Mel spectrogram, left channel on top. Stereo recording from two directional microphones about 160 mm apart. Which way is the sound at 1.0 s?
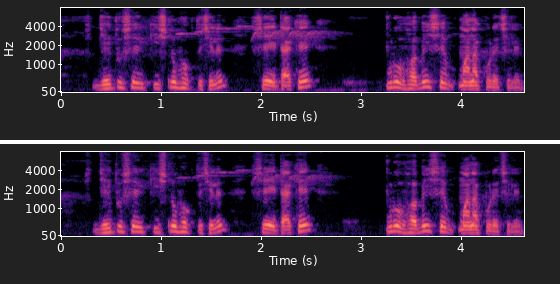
25° right (ahead or behind).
